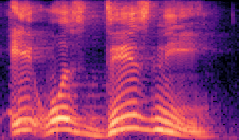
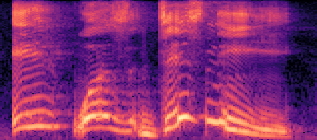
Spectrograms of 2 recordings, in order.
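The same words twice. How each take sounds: First: Said in the usual way. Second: High, slow, stretched-out DISNEY; mock disbelief. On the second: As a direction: drag out Disney in pretend shock.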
